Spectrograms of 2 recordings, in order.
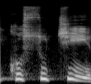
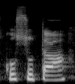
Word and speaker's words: Косута: Пилип народився 11 жовтня 1672 року в селі Косуті, наголос саме такий. Для мене це також відкриття і дуже цікаво, чому саме такий наголос Косута.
